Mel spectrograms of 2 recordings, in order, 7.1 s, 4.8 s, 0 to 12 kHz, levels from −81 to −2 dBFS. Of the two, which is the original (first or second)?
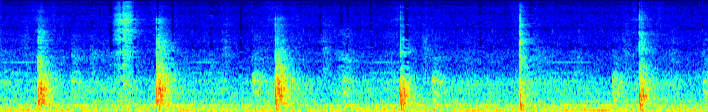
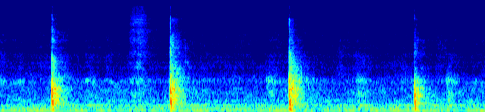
first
